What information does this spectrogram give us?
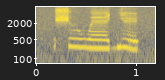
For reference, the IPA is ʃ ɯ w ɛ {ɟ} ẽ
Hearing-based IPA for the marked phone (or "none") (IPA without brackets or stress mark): ɟ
